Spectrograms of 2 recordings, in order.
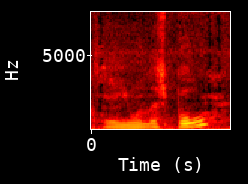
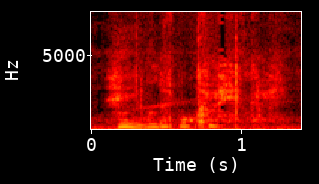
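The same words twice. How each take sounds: First: Said in the usual way. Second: Whisper. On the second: Real, not acted. Coaxing scared dog.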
